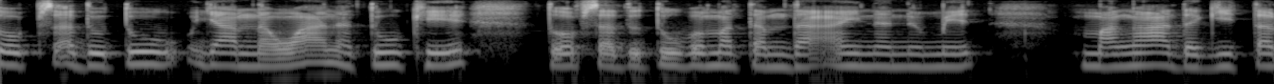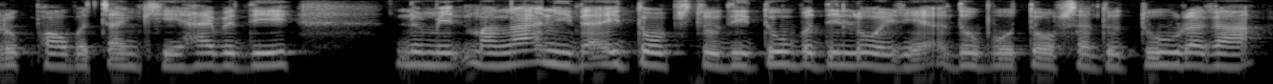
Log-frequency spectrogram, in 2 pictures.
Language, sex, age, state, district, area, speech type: Manipuri, female, 18-30, Manipur, Tengnoupal, rural, spontaneous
